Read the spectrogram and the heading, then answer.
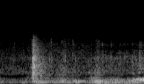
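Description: A single sharp metallic-wooden clack near the start as someone pulls back the bolt on the inside of a locked dressing-room door, followed by a low rumbling scrape and muffled background noise.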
